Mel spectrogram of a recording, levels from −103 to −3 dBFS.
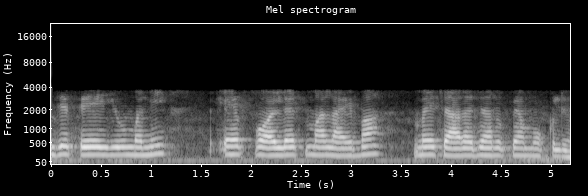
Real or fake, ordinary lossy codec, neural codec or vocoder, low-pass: fake; none; codec, 16 kHz, 8 kbps, FreqCodec, smaller model; 3.6 kHz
